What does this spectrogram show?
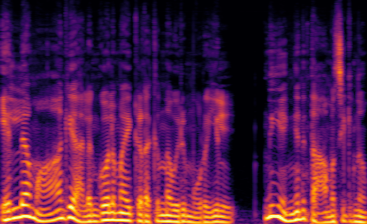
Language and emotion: Malayalam, disgusted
